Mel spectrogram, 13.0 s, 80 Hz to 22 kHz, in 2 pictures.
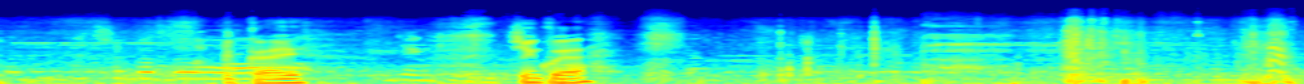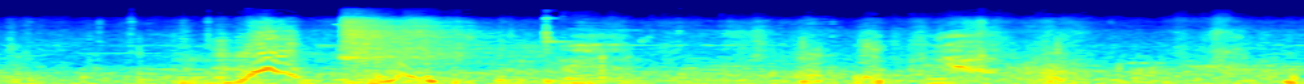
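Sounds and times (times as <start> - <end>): bag rustling: 5.2 - 9.2
zipper zipping: 7.6 - 8.7.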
